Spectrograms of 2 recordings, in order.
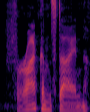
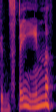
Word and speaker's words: Frankenstein: G to say Frankenstein Frankenstein not pronounced Frank Franken stain the answer 20,000 Leagues Under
